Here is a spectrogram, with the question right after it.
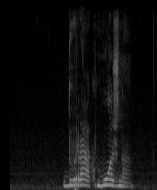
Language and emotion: Russian, angry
